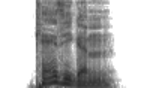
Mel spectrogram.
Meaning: strong dative masculine/neuter singular of käsig
- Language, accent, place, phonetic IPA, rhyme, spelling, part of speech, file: German, Germany, Berlin, [ˈkɛːzɪɡəm], -ɛːzɪɡəm, käsigem, adjective, De-käsigem.ogg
